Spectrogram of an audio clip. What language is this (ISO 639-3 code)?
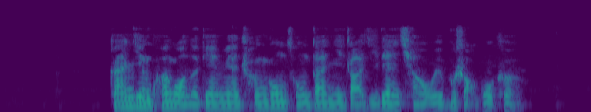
zho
